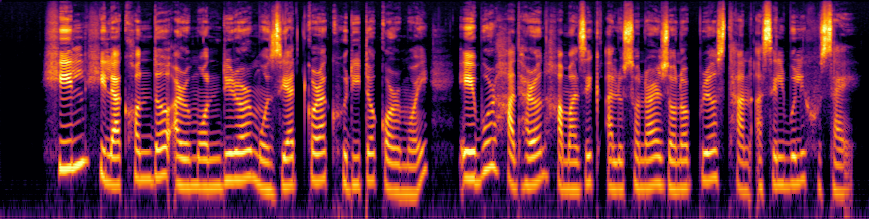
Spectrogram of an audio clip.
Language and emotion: Assamese, neutral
